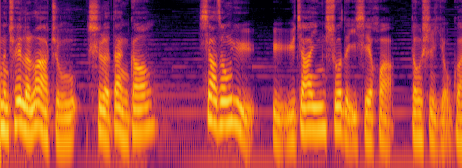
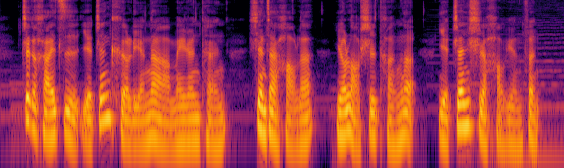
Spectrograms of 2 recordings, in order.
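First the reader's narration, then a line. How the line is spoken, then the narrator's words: Beaming cheerfully. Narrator (Chinese): 姚妈眉花眼笑地说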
